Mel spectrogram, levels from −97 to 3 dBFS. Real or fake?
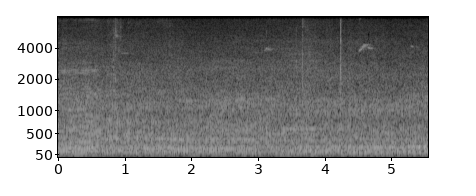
real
